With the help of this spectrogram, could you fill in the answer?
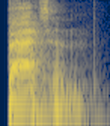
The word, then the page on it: batten: American English; ɾ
